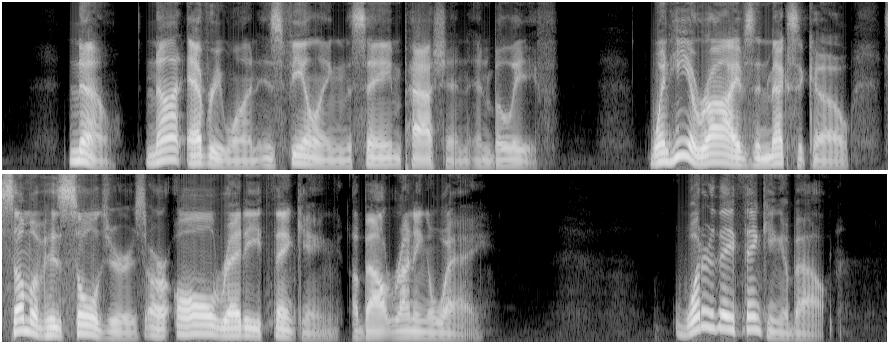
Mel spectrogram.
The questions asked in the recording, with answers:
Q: What are they thinking about?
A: They are thinking about running away.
